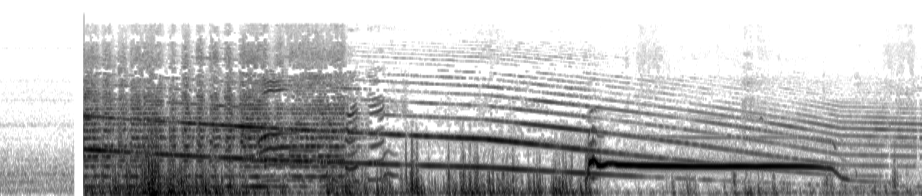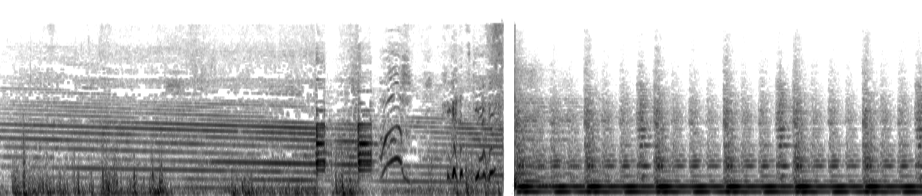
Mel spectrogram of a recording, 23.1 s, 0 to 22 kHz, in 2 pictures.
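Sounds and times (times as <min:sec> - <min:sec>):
siren-like wail sliding down: 0:01.0 - 0:17.8.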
